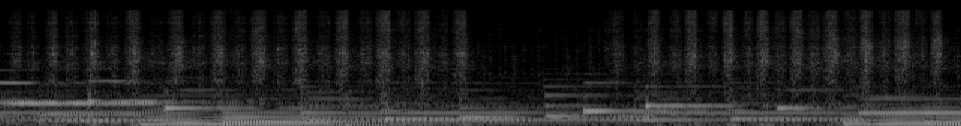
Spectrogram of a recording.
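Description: A garlic clove rubbed back and forth against the holes of a small stainless-steel box grater, giving quick, even, repeated rasping strokes.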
